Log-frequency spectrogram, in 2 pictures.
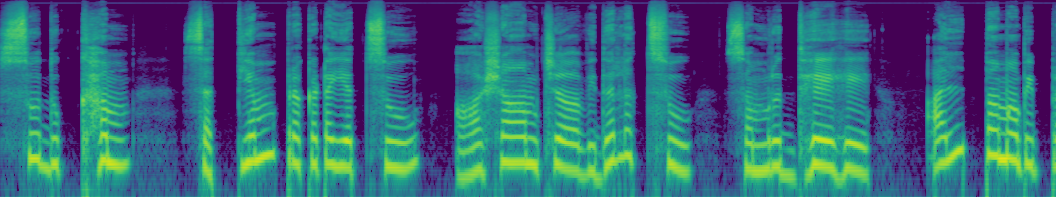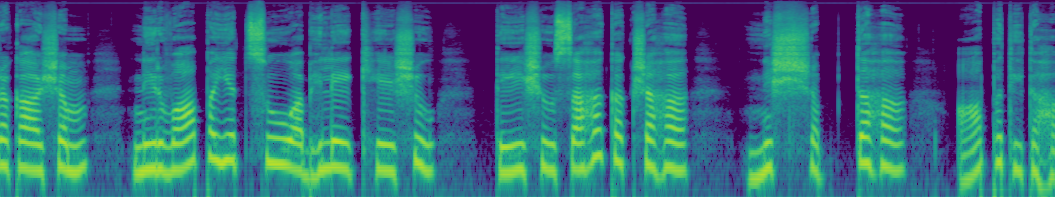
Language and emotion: Sanskrit, sad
